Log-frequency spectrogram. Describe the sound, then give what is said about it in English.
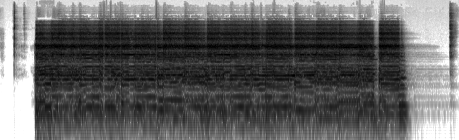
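An electric guitar played through a Top Boost amp model: about seven seconds of loud, bright, lightly driven chords ringing together, with small clicks before and after and no talking. “And then you get the top boost.”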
